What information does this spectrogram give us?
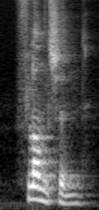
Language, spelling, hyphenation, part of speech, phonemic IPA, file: Dutch, flansen, flan‧sen, verb, /ˈflɑn.sə(n)/, Nl-flansen.ogg
- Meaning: to put together or to fix in an inferior or haphazard fashion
